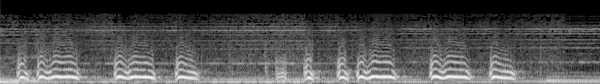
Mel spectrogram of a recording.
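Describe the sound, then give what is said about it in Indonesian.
A night bird calls at night among dry old bushes in the wind, giving many loud, owl-like hoots in short groups, each with a gently arching pitch, over a faint low hum. “Ketika angin malam berdesir mengusik rimbunan semak tua yang mengering, sesekali terdengar sayup jerit burung malam menyeruak membelah.”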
